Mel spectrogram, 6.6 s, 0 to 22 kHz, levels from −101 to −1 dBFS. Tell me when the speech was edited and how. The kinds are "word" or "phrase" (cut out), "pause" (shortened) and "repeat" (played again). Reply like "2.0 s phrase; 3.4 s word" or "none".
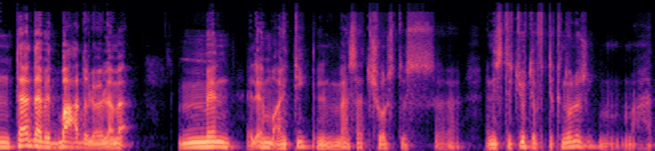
none

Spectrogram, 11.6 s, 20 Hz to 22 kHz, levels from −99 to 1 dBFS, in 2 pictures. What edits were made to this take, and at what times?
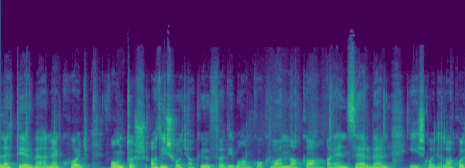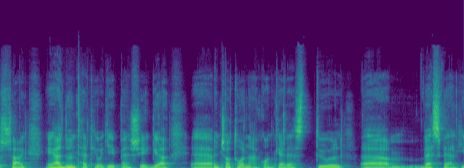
5.3 s phrase; 8.5 s word

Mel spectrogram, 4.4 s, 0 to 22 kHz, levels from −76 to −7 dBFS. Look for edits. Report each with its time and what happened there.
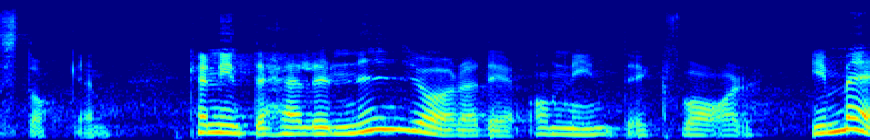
none

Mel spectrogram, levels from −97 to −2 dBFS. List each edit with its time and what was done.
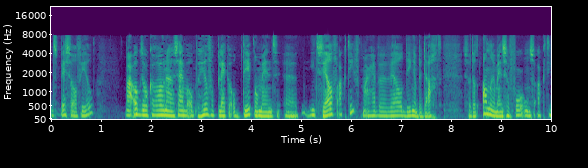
none

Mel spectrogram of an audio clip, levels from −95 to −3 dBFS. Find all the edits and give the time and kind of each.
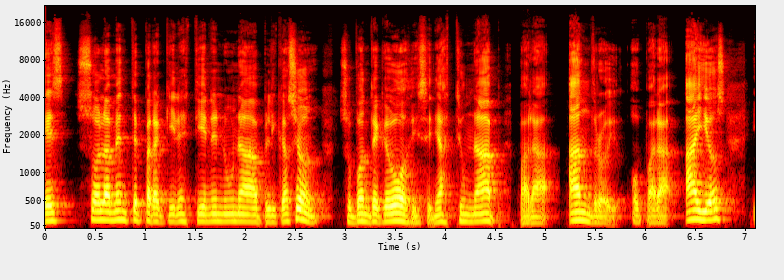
none

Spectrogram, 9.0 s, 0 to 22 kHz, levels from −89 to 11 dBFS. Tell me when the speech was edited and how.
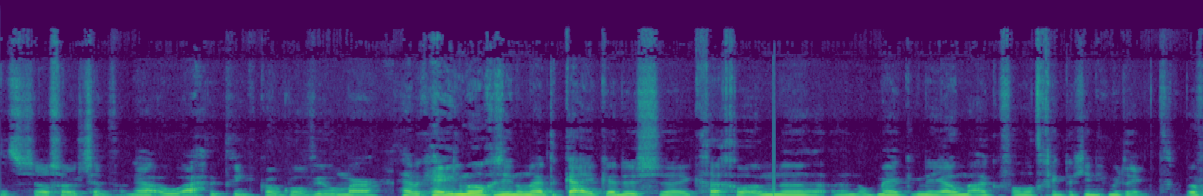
2.9 s pause

